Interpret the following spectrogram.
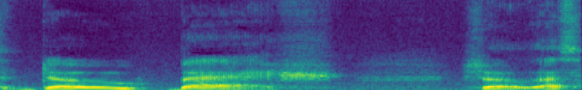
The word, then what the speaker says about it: Doberge: find out it's a doe bash so that's how it's pronounced it says it's d-o-b-e-r-d but it's pronounced doe bash so b-e-r-g-e is bash okay don't you just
